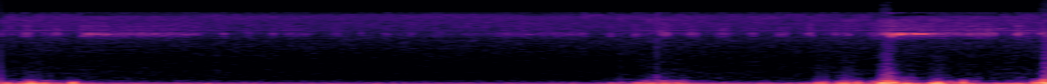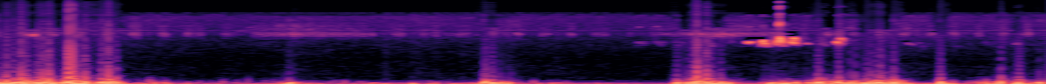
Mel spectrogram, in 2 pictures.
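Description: Wind gusts outdoors and buffets the microphone in bursts.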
